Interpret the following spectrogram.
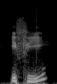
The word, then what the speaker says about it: IIFE: So this is known as an immediately invoked function expression, or IIFE, which is often pronounced as IFE.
